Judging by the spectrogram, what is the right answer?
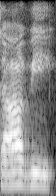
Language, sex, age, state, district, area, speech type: Tamil, female, 30-45, Tamil Nadu, Tirupattur, rural, read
